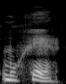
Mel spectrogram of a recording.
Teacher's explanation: Mujer means woman, and the stress falls on the last syllable.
